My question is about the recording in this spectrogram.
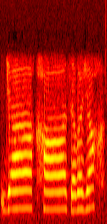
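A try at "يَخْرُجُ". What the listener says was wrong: یا کو اور خا کو صحیح طور پر ادا کریں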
